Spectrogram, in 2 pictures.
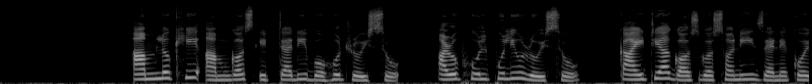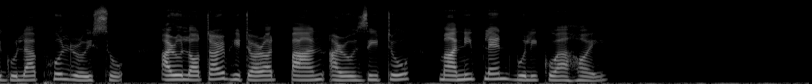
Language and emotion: Assamese, neutral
